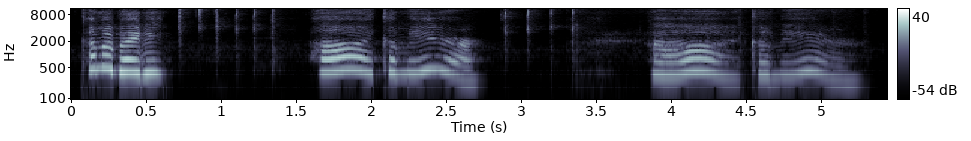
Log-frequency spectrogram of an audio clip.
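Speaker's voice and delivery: high, loud pet call; calling the cat. Real, not acted. Calling her cat over, high and loud. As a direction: sing out to the cat to come.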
